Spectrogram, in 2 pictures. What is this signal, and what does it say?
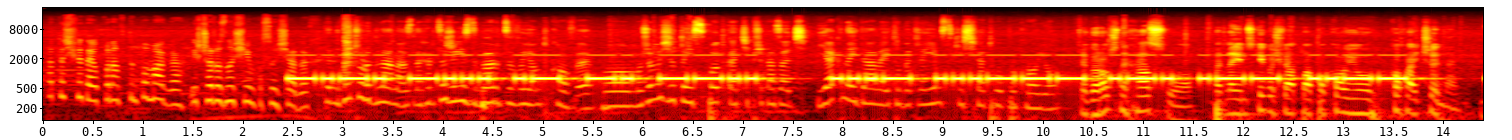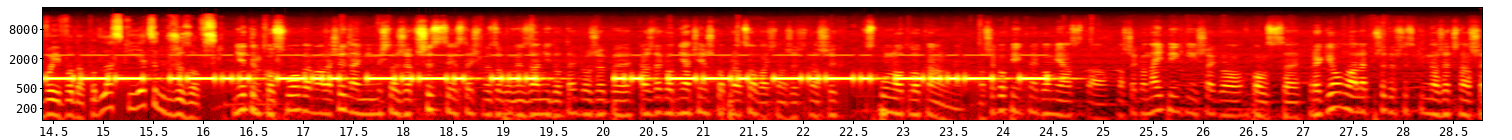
Morse code (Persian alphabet), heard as a keyed tone, hand-sent with a paddle, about 14 wpm, 800 Hz, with room echo. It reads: ثبانز ذقروغ علدثس یژثخت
